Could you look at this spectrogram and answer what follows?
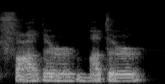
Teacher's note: And the one next to it is called the schwar. The R on the end is to represent that it is rhoticized, which means it is what we call R colored. Um, this is a vowel where you'll hear in words like father, mother.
